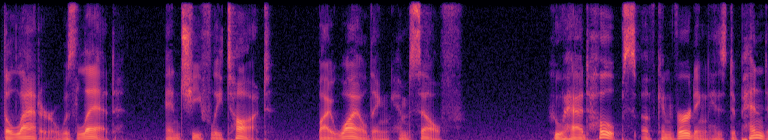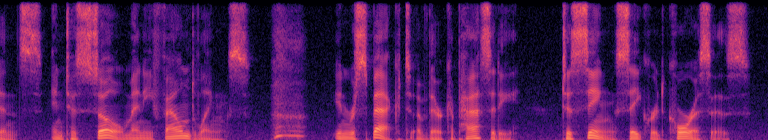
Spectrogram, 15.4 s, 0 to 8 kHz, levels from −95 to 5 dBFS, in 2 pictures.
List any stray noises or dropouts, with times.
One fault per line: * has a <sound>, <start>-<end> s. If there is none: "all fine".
* has a breath, 10.4-10.8 s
